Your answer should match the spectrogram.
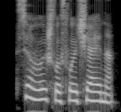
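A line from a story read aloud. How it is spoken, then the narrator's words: Sighing. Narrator (Russian): вздохнула я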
